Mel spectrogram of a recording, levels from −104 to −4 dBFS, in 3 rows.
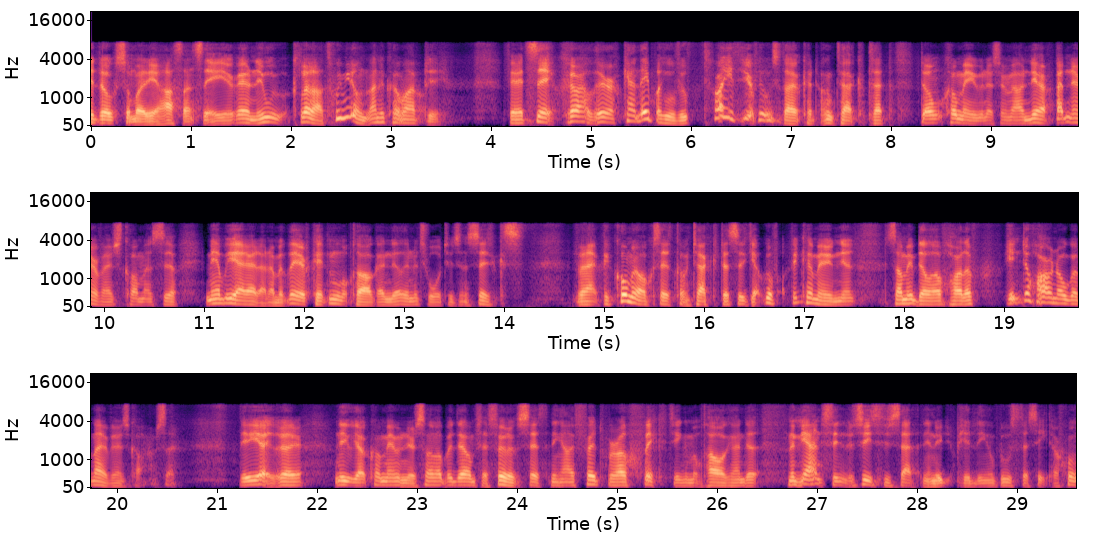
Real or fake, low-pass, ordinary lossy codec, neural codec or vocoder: fake; 7.2 kHz; none; codec, 16 kHz in and 24 kHz out, 0.4 kbps, LongCat-Audio-Codec, four codebook decoder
